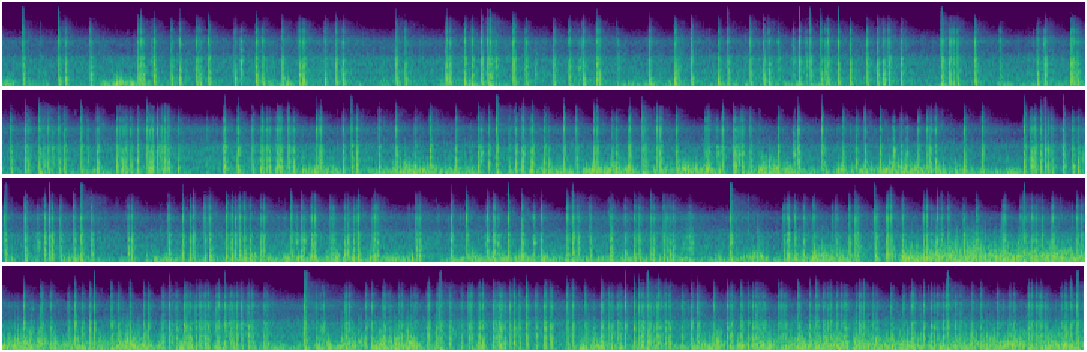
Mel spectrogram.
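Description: Fireworks display: aerial shells bursting in rapid, overlapping bangs and crackles, sparser in the first seconds and nearly continuous in the second half.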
